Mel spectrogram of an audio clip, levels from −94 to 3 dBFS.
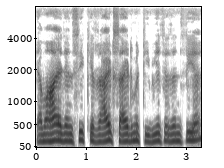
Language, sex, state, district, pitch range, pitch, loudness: Hindi, male, Bihar, East Champaran, 150-165 Hz, 155 Hz, -21 LUFS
